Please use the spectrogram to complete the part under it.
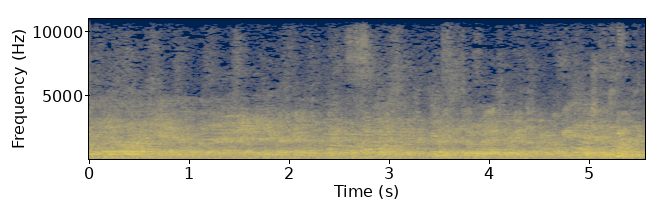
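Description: A man speaks to an audience in an echoing room.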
